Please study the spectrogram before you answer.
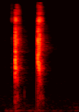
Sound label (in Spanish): Recarga pistola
